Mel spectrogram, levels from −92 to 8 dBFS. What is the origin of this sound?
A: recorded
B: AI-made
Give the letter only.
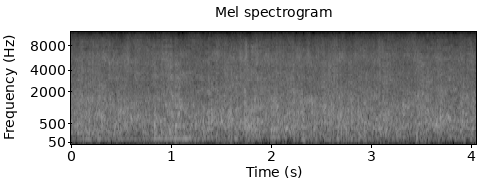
B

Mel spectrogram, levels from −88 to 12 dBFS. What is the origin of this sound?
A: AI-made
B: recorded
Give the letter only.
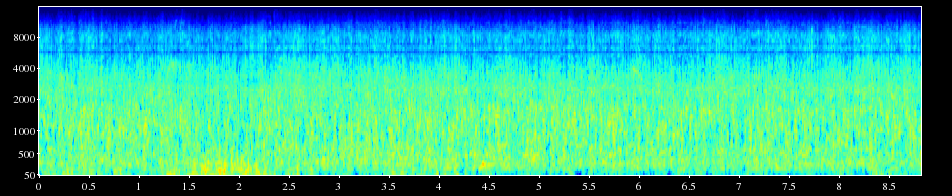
A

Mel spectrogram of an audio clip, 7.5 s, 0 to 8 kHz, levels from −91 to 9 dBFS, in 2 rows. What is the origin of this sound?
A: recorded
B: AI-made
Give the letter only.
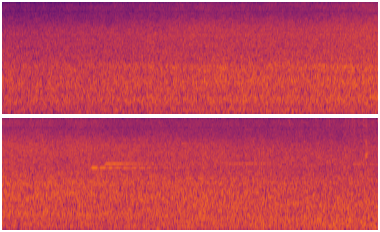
A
